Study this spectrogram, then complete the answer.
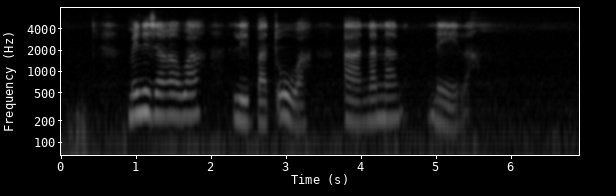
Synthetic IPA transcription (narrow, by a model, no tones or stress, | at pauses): menɛd͡ʒaɣawalɪbatʼʊwaː | nana | nɛːla̰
